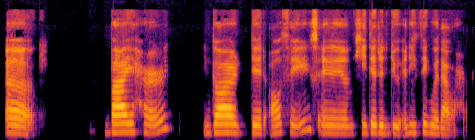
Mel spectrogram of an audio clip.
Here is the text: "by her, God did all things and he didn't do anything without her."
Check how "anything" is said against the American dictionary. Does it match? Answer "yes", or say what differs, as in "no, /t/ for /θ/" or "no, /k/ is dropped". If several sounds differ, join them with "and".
yes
